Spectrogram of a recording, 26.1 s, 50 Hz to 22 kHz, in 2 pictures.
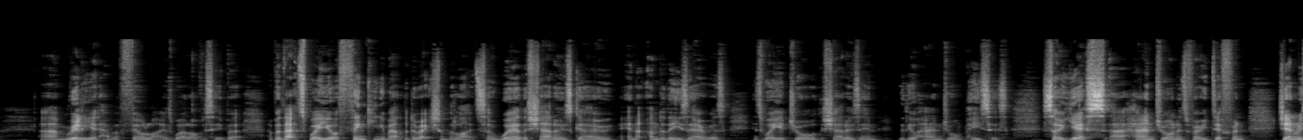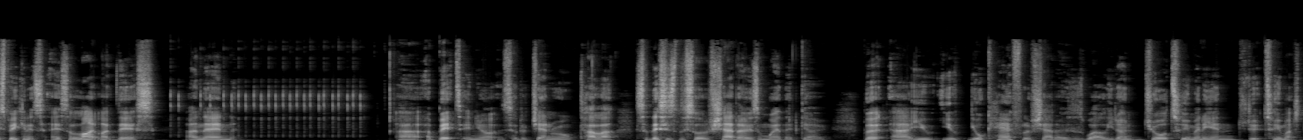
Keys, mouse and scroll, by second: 14.7-16.8 drag.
